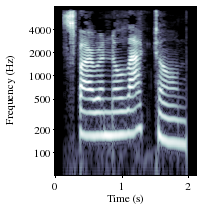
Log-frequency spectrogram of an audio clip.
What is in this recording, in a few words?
"spironolactone", english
